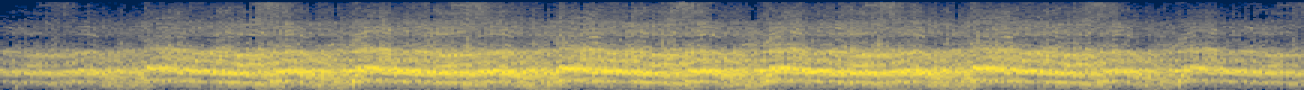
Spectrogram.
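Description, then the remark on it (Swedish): A large audience roars and applauds in a steady, continuous swell of crowd noise that stays loud for about nine seconds, with a rising and falling chant-like tone and no speech on top. “Men vi kanske ska se ifall applåderna håller i sig när vi ska sätta lite spelarbetyg som vi alltid gör.”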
